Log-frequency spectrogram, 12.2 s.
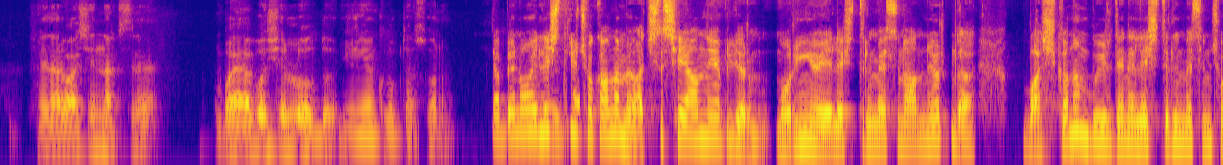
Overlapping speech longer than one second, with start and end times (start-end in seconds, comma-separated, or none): none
